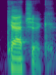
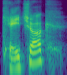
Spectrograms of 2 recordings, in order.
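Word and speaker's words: Tkachuk: The T is silent. Oh my god. If it's not Kachuk and it's not Kachuk, is it like Kachuk?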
